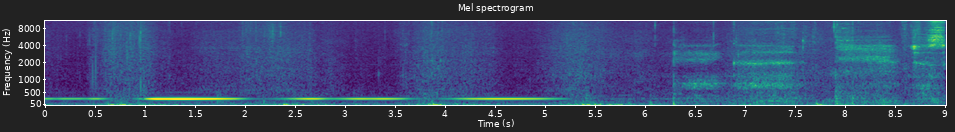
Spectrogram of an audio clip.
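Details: Role-played ASMR hearing test, simulated, on a patient reporting sound sensitivity and ear discomfort: several pure, steady tuning fork hums that swell and fade, then rustling, checking whether it sounds equal on both sides.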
